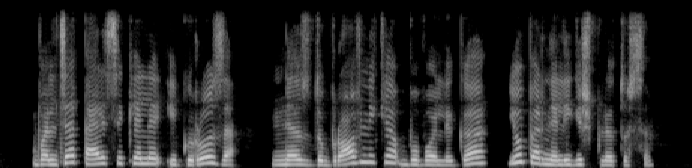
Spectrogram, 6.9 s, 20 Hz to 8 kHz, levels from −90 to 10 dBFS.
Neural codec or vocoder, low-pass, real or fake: none; 7.2 kHz; real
